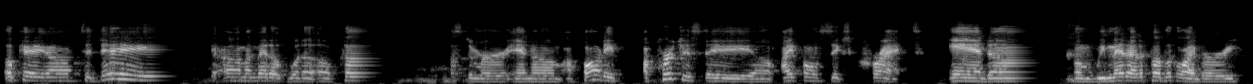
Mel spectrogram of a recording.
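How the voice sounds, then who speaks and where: A man calling into an online session, speaking hesitantly and filling pauses with ums. His voice is bright and a little tense. The call audio is dull and lo-fi. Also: a little high. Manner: hesitant, many fillers. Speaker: student caller. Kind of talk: casual call.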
